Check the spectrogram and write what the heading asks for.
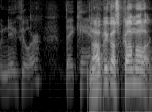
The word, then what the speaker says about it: Kamala: They can't No, because Kamala Kamala is Isn't it Isn't it a Indian name? So, it's actually pronounced Kamala.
